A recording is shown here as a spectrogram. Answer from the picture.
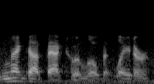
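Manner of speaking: usual speaking voice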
